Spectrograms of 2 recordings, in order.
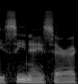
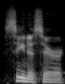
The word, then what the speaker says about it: Cinesera: So if you were to pronounce it out, it would be Cinesera Capital. But Cinesera Capital rolls off the tongue a little easier, so we go with that.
